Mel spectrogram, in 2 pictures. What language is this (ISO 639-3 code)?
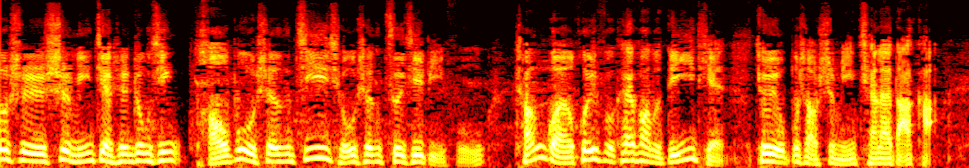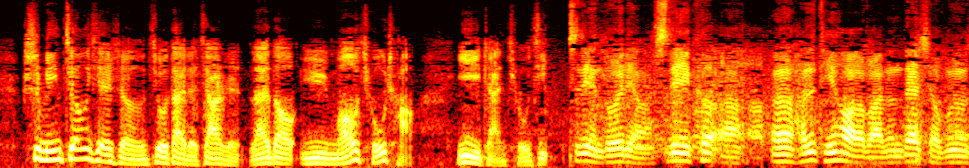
zho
